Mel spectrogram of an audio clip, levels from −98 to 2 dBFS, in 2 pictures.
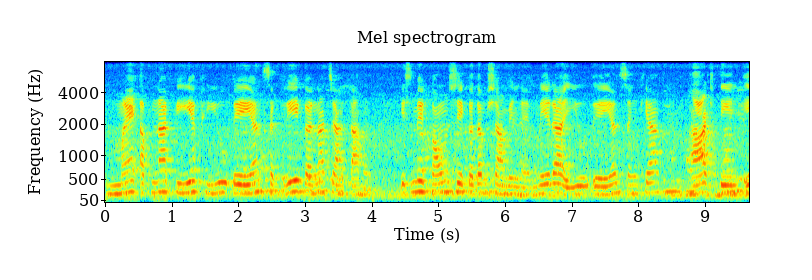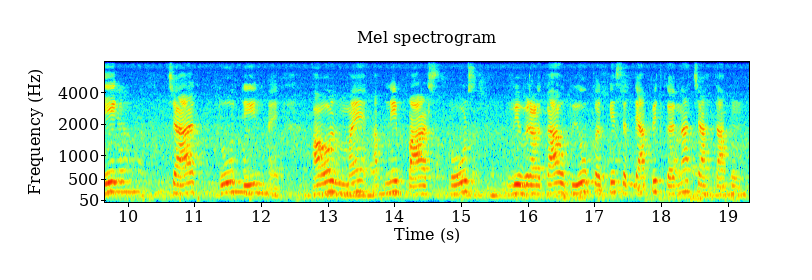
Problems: constant background noise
